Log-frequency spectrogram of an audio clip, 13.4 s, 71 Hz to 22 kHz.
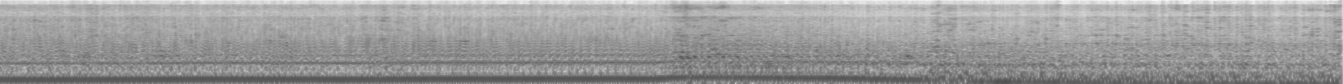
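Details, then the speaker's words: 2004 Pontiac GTO V8 started after wreck restoration, open headers, serpentine belt off so no coolant pumping: very loud deep steady rumble with even low drone, slight pitch drop; runs cleanly, no leaks. "but it is scary how loud it is you can't hear anything over this bar because it's obnoxiously loud"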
